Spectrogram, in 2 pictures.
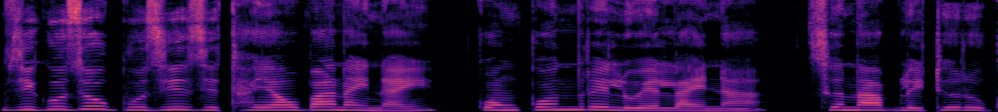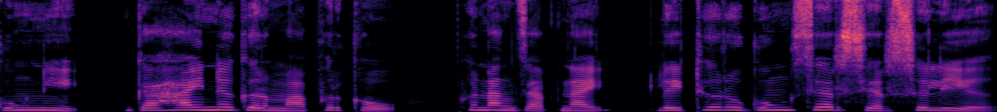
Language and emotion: Bodo, neutral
